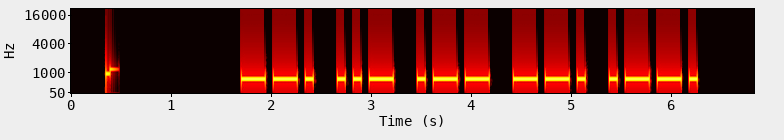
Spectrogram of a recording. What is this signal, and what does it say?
Morse code, heard as a keyed tone, about 15 wpm, 700 Hz. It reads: GUWGP
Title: Code Groups - 5 Letters - 15wpm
